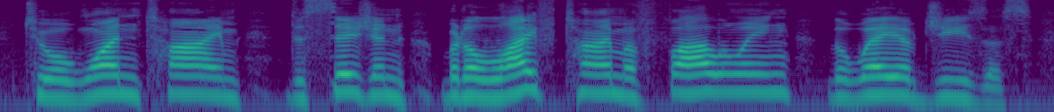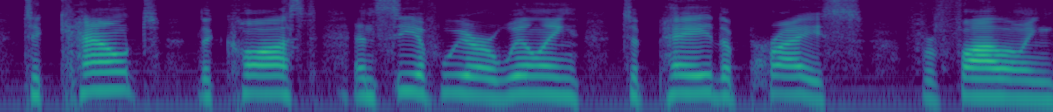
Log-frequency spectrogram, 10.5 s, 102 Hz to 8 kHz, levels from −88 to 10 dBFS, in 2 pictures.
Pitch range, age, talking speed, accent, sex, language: 150-200 Hz, 40-59, 165 wpm, American, male, English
